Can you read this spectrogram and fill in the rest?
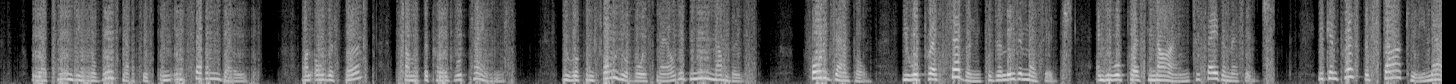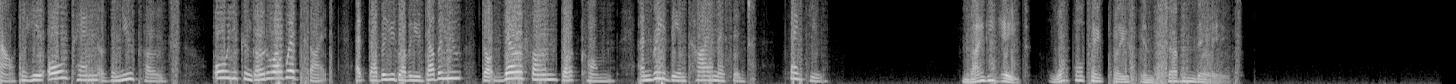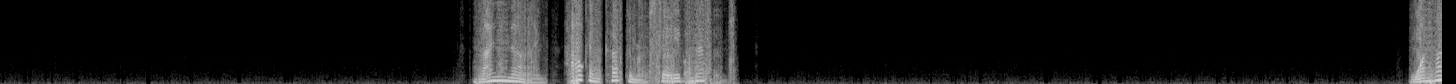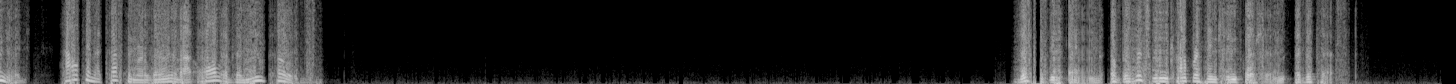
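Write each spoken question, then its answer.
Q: What will take place in 7 days?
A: Some of the voicemail codes will change

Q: How can a customer save a message?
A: Press 9

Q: How can a customer learn about all of the new codes?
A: Press the star key or go to the website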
